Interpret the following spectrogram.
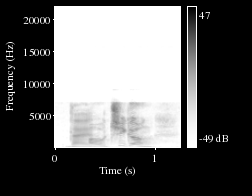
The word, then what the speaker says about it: Qigong: Qigong. Qigong is spelled two different ways because of the two different phonetic systems that they have in China.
